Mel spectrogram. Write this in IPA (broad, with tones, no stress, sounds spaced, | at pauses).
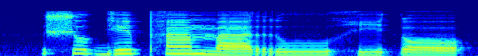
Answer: ʃ ʊ˦˨ ɡ e˦ pʰ ã˦ m a˨ r uː˨ h i˨ ɗ ɔ˨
